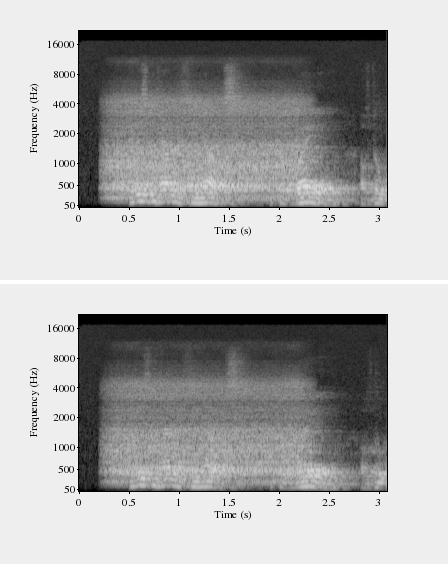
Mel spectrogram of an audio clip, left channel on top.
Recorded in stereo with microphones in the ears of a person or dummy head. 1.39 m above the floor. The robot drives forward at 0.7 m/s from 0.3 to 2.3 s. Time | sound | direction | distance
0.5 | a man speaking | 70° left (ahead or behind) | 5.5 m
